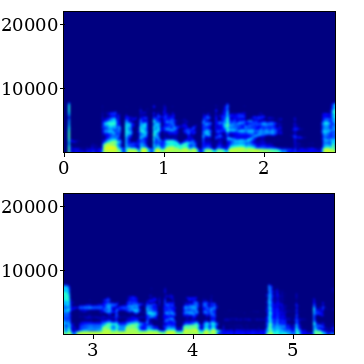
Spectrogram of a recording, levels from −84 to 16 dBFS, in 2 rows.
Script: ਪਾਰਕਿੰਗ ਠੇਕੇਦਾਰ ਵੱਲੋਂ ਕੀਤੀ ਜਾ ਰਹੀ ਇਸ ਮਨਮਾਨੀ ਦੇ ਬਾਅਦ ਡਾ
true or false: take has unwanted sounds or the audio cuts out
true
